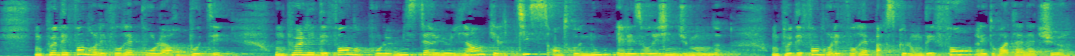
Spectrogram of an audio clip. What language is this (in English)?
French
